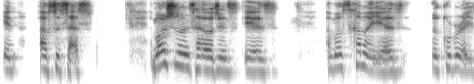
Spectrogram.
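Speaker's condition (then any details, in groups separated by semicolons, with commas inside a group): Acquired brain injury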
